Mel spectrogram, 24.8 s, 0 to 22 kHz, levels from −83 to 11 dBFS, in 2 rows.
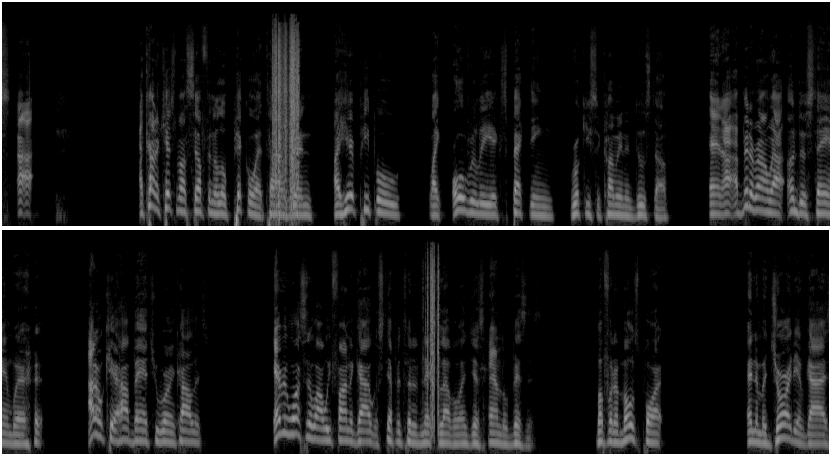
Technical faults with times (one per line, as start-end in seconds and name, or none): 4.06-4.46 cable scratch noise
18.72-18.98 cable scratch noise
